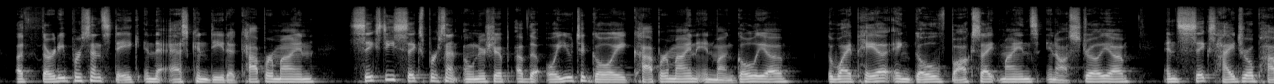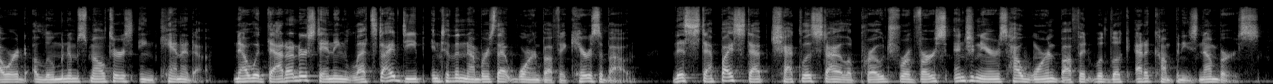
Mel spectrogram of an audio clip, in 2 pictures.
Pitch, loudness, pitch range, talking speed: 130 Hz, -18 LUFS, 120-135 Hz, 145 wpm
